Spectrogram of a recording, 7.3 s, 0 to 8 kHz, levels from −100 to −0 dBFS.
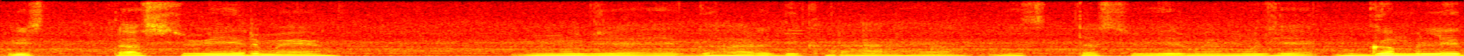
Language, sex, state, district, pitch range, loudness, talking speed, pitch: Hindi, male, Goa, North and South Goa, 120-130 Hz, -26 LUFS, 125 wpm, 125 Hz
